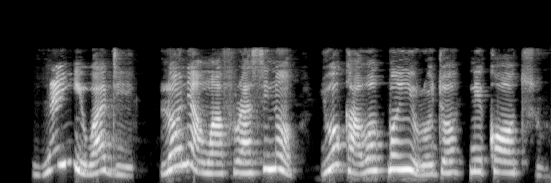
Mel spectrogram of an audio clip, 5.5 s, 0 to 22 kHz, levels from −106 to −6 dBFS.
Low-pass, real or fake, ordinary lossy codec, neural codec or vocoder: 7.2 kHz; real; none; none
